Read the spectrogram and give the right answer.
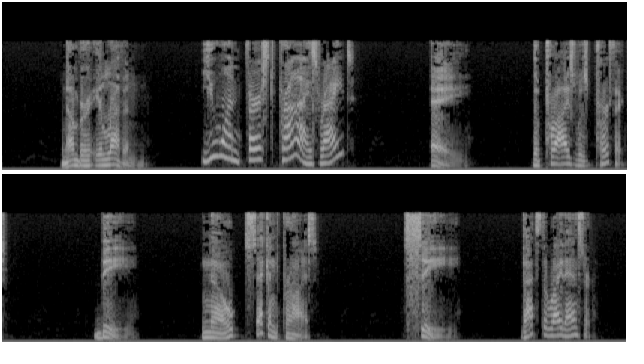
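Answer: B: No, second prize.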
